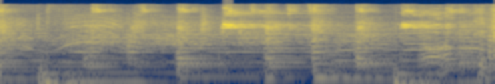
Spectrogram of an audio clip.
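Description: Live band music with a steady beat and heavy bass.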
